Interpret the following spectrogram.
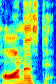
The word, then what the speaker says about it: honest: So, example, an honest man, an honest, you should use an, even though it is H, you pronounce it as O, honest.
